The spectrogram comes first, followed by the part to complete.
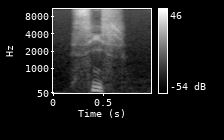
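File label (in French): "six", French; Mots francais phonemes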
